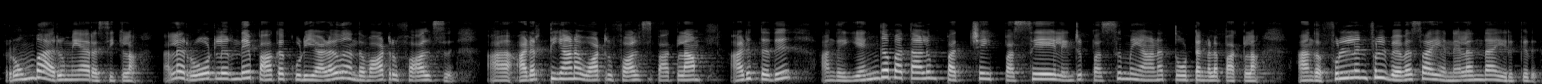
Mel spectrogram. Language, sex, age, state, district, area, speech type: Tamil, female, 45-60, Tamil Nadu, Tiruppur, urban, spontaneous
